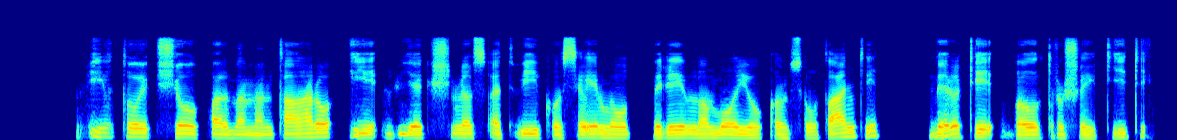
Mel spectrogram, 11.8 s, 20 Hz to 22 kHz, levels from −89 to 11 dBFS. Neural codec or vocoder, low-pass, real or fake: codec, 16 kHz, 1 kbps, FunCodec, trained on Chinese and English, 50 frames a second; 7.2 kHz; fake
